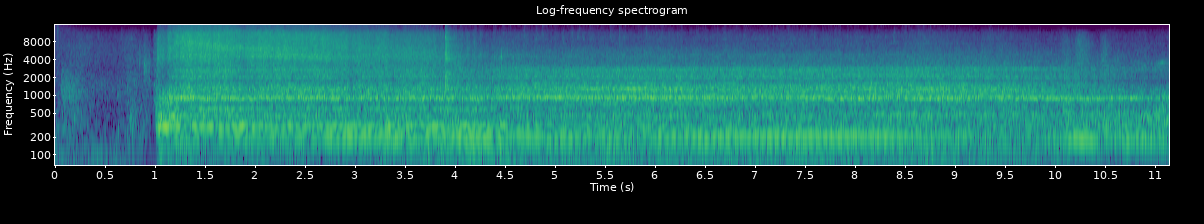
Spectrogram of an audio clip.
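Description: A large fan machine starts up and hums steadily with a loud whir.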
